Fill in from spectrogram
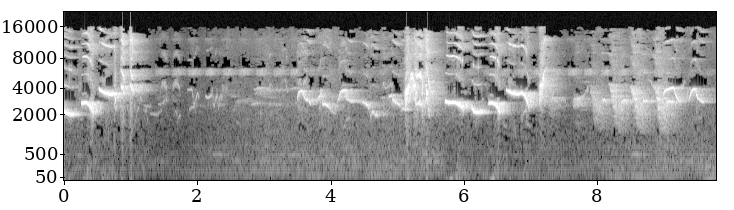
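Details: Kacer, the Oriental magpie-robin, in full song meant to stimulate quick response and tail opening: loud bouts of varied whistles, slurred rising and falling notes and harsh chattering bursts, separated by a quieter pause.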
